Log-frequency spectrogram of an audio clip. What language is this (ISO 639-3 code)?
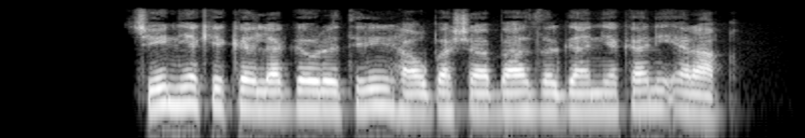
ckb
